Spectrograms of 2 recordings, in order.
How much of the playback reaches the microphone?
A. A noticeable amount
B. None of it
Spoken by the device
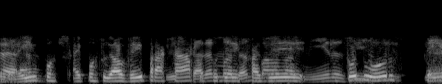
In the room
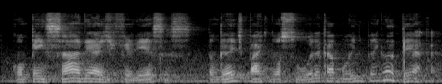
B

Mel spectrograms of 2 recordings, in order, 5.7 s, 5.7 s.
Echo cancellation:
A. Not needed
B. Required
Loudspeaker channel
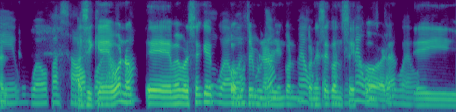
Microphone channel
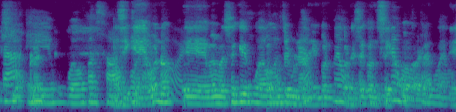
B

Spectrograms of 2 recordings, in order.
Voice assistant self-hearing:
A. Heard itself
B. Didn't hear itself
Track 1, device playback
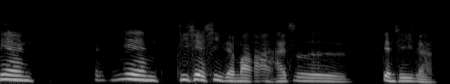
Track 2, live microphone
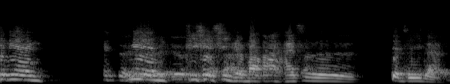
A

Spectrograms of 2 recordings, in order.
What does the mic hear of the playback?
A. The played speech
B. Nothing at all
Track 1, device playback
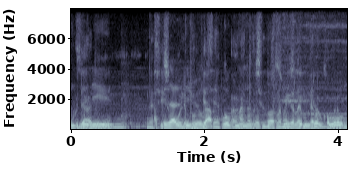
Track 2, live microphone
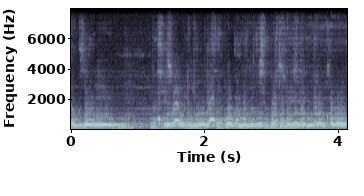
A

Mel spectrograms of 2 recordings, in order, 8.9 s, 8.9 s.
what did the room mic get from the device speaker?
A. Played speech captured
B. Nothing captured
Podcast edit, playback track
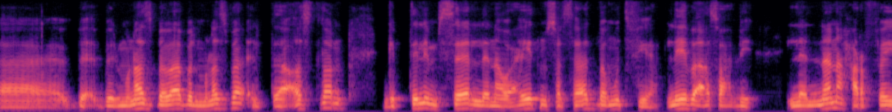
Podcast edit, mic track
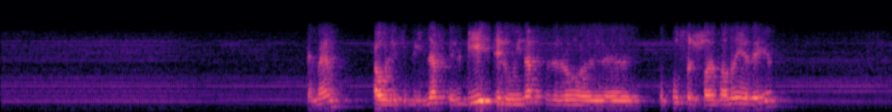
B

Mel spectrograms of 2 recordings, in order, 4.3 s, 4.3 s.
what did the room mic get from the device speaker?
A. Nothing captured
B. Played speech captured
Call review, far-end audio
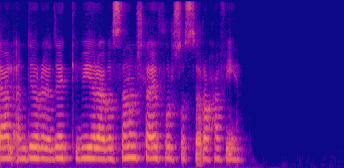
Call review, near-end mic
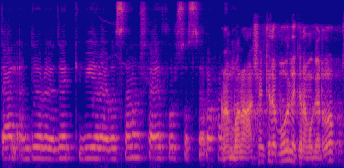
B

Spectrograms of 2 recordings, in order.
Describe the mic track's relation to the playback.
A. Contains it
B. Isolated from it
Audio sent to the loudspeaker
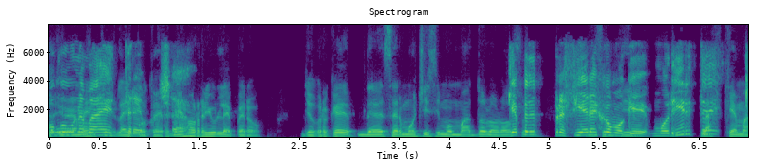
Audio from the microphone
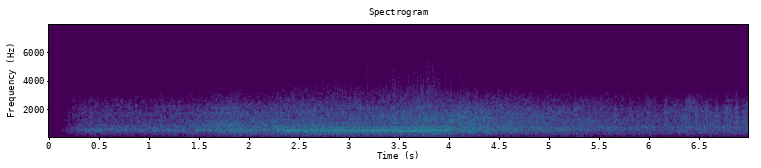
B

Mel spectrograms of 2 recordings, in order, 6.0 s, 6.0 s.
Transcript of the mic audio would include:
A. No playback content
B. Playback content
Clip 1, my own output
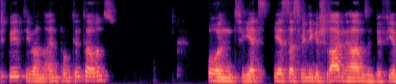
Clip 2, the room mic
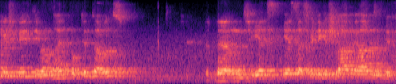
B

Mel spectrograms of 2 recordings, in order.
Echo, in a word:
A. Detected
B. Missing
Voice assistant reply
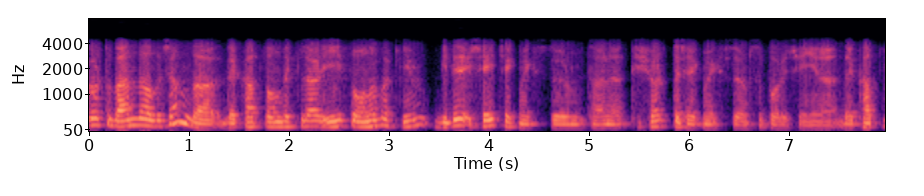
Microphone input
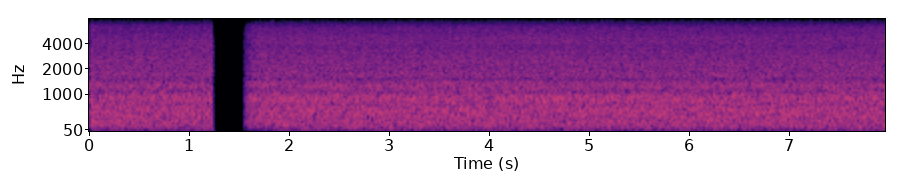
B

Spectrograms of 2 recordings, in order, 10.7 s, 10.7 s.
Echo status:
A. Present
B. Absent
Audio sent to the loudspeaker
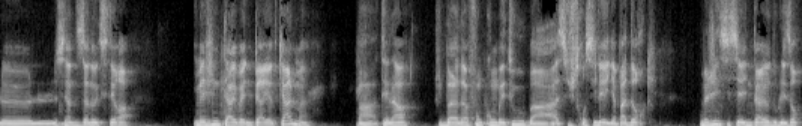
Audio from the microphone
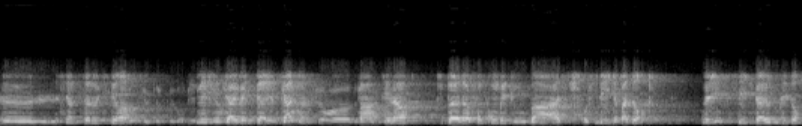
A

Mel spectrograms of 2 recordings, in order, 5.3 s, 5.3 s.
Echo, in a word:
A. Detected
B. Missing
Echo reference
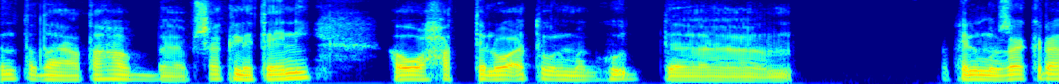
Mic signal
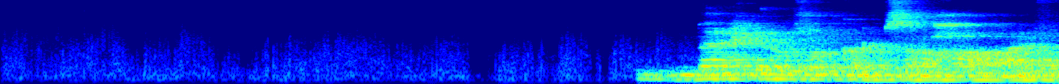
B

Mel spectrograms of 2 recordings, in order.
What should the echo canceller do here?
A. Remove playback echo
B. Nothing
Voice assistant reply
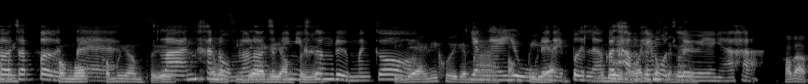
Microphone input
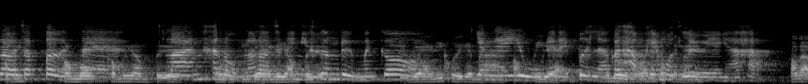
A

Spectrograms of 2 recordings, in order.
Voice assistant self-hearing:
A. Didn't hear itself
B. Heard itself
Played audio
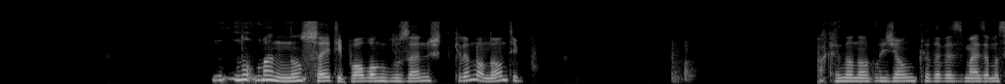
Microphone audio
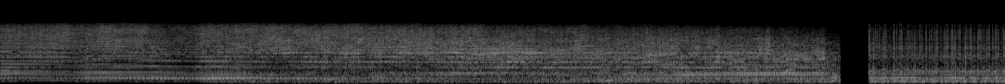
A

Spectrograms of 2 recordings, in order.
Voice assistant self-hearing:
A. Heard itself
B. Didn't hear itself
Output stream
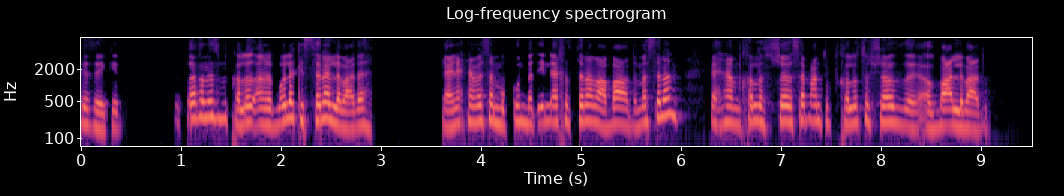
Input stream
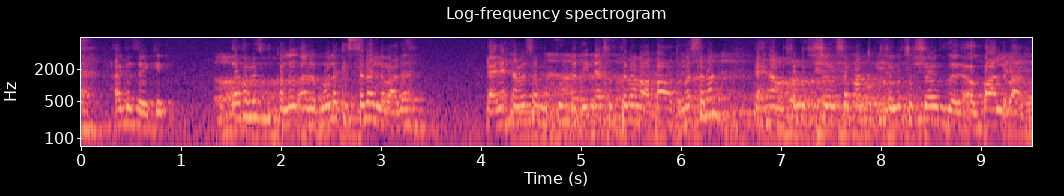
A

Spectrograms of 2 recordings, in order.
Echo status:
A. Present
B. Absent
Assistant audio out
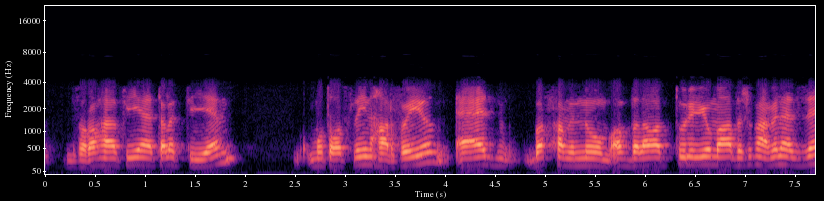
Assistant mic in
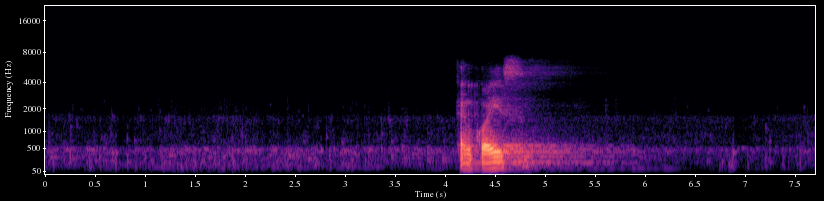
B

